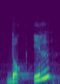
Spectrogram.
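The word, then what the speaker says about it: 독일: Berikutnya ada negara Jerman, bahasa Koreanya adalah Dogil ya. Dibacanya adalah Dogil, maka menjadi Dogil Gayo. Tapi karena L-nya tidak dibacakan L, maka menjadi Dogire Gayo ya.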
